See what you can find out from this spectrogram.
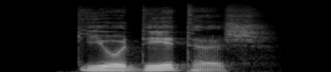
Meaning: geodesic, geodetic, geodetical
- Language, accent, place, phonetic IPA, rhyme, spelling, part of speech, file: German, Germany, Berlin, [ɡeoˈdɛːtɪʃ], -ɛːtɪʃ, geodätisch, adjective, De-geodätisch.ogg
